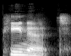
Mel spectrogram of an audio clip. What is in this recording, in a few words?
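"peanut", English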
